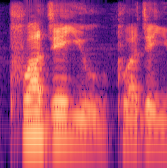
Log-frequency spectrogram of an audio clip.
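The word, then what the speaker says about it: Poiseuille: 이 하겐포아젤이 다 프랑스 사람인데요. 푸아제유 이렇게 발음하는데 하겐포아젤입니다.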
